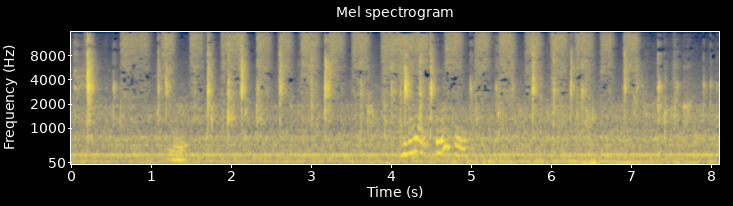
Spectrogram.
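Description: Aerosol spray-paint can misting in many short, irregular bursts, a few each second, over a steady low hum.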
